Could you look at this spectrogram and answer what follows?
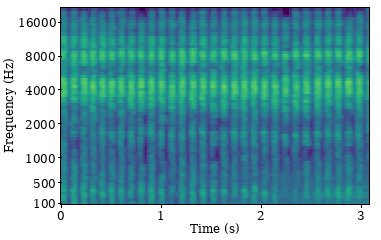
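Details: Long, sharp, harsh call of an agitated collared kingfisher, used to train songbirds. Rhythmic grating notes repeat about eight times a second, evenly spaced and strong throughout.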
